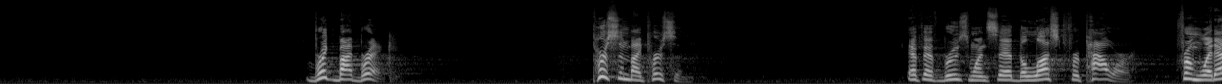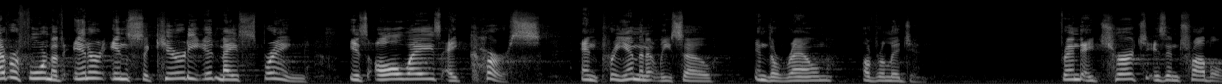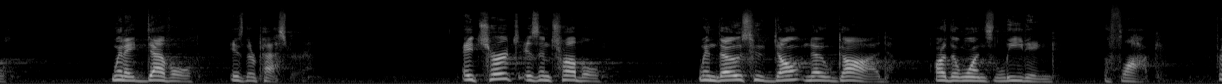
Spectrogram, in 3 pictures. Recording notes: at Chaffee Crossing Baptist Curch in Barling, AR.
